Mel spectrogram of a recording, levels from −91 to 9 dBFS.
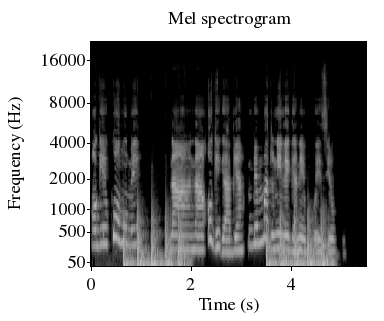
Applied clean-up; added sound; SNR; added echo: classical method Wiener filter.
